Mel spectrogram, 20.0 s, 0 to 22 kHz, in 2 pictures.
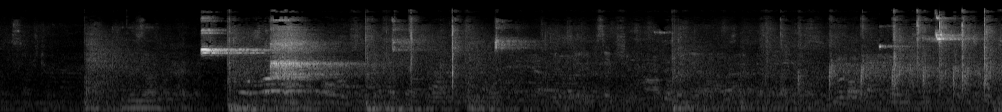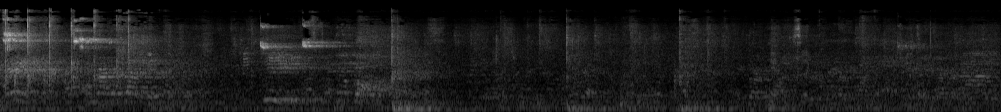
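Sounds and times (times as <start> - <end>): voices of players and spectators: 0.0 - 20.0
sneaker squeaks: 2.0 - 5.4, 8.8 - 11.2, 12.4 - 13.6.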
